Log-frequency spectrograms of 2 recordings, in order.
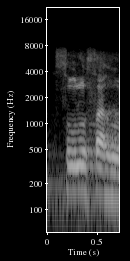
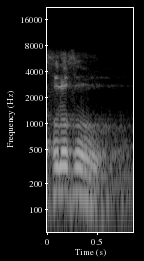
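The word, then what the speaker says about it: ثُلُثَهُ: Sulusahu bacanya, bukan sulusuhu. Bukan sulusi, sulusahu ngikutin sebelumnya.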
